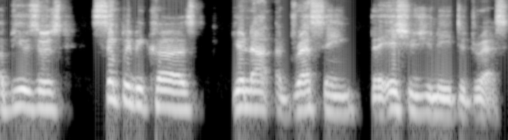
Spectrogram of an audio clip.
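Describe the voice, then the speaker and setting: A man's normal speaking voice, fairly high in pitch, with ordinary pitch variation and a fairly slow pace. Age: 60s. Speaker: panelist on mental health. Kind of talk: panel discussion.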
